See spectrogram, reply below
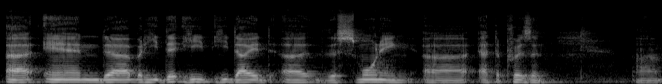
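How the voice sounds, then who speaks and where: A middle-aged man hosting a political commentary show, speaking in a halting way with many fillers and restarts, and turning scornful and sarcastic. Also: lowish voice, little pitch movement. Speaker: podcast host.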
